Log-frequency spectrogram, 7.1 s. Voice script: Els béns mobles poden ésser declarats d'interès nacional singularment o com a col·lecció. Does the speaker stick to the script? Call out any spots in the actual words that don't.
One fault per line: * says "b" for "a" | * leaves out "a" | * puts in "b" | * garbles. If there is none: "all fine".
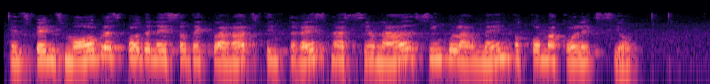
all fine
